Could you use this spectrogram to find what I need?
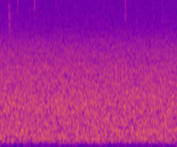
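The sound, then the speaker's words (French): Rain falling as a steady, dense hiss that stays even and unbroken throughout, with no clear separate drops standing out. “Alors, je vous admets que la pluie, c'est distrayant quand même. C'est distrayant pour tout le monde.”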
